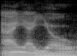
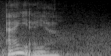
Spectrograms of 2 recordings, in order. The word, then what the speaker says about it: ayaya: He was saying like ayayo or something. Ayayi. It's ayaya. Ayaya.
